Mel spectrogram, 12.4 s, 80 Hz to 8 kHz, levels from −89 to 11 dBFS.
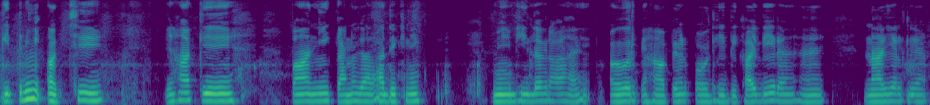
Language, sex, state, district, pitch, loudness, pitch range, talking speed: Hindi, male, Chhattisgarh, Balrampur, 150 Hz, -27 LUFS, 145-155 Hz, 105 wpm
